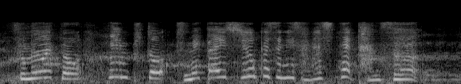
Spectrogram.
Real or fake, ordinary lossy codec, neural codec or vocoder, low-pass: fake; none; codec, 16 kHz, 1.1 kbps, Voila-Tokenizer; none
